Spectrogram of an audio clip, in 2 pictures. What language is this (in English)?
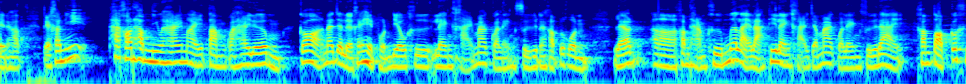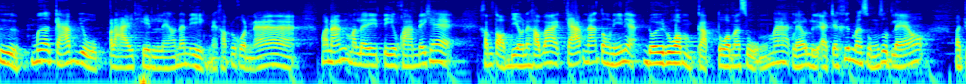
Thai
